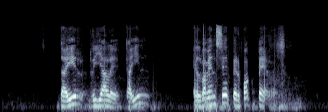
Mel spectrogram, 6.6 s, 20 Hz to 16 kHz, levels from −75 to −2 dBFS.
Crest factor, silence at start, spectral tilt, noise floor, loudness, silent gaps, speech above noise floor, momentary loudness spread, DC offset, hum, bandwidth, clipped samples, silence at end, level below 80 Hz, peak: 16 dB; 1.2 s; -5 dB/octave; -63 dBFS; -15 LUFS; none; 47 dB; 17 LU; under 0.1%; none; 7.8 kHz; under 0.1%; 0.65 s; -48 dBFS; -2 dBFS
